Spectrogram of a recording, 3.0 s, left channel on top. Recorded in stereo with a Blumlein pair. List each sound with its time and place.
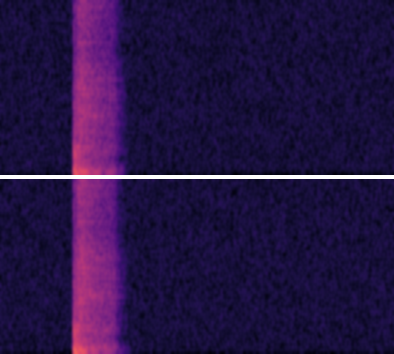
0.6 s a snare drum: 10° right, 1.0 m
